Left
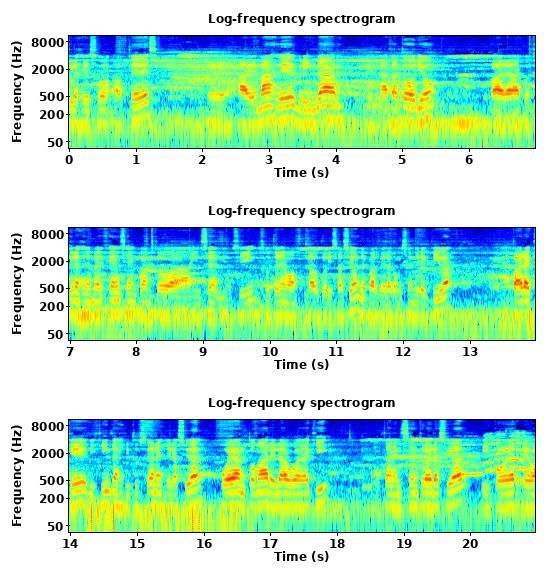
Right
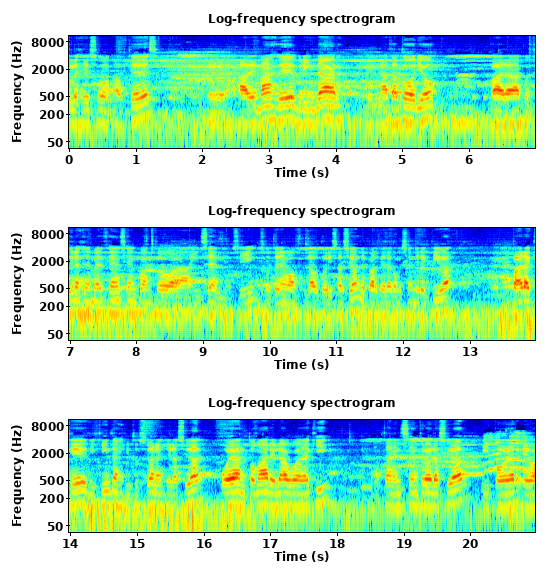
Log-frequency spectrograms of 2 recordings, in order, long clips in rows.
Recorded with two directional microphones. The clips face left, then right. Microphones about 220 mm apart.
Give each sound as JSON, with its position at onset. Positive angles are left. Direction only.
{"t": 0.0, "sound": "speech", "side_deg": 0}
{"t": 2.5, "sound": "speech", "side_deg": 0}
